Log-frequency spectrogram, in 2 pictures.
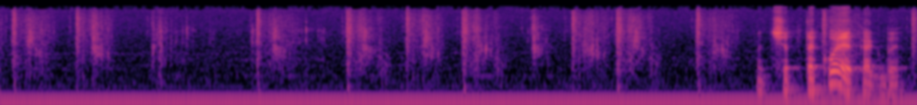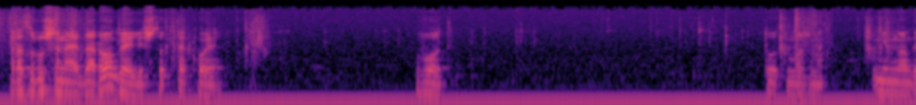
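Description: Blocks break with short, soft, crunchy knocks, one after another.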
